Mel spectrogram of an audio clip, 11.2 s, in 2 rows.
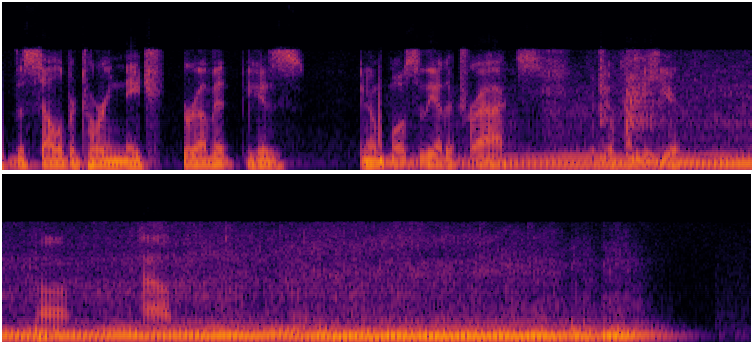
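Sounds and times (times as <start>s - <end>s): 
speech: 0.0s - 7.4s
airplane passing overhead: 3.3s - 10.8s.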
